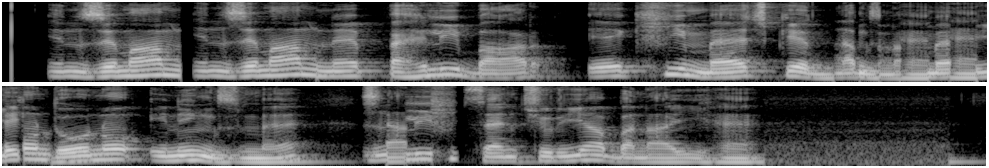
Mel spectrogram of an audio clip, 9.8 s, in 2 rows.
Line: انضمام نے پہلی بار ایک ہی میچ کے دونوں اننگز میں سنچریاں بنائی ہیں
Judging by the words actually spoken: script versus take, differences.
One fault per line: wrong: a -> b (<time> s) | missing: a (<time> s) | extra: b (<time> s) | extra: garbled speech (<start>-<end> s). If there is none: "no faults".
extra: انضمام (1.0 s)
extra: garbled speech (4.2-5.2 s)
extra: garbled speech (6.7-7.2 s)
